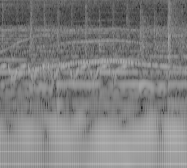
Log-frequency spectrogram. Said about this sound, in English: There was total chaos in the building. It was been a bombing. Sirens blowing, ambulances coming.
